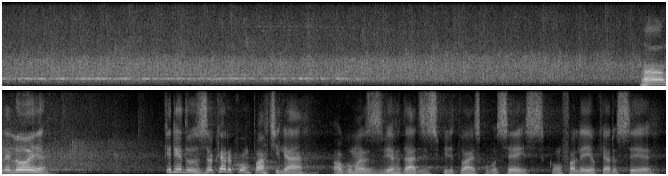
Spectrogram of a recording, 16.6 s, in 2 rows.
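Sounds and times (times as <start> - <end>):
church congregation applauding during an inauguration service: 0.0 - 10.3
speech: 8.0 - 9.0, 10.4 - 16.5.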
